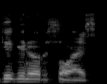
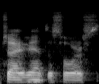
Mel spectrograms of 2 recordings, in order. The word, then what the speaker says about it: Giganotosaurus: like me call it Giganotosaurus. I rather prefer the name Giganotosaurus, Yeah, it doesn't just for the matter. fun of it. It's not called Gigantosaurus, though. That's not even how it's spelled.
